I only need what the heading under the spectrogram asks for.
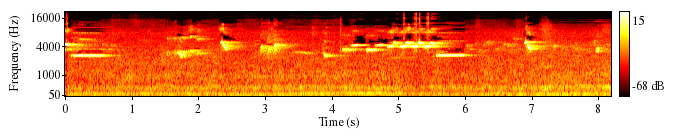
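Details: Song of the common nightingale (local names bouh zarhouni, menyar), which sings night and day. Scattered sharp chirps and a level whistle, then a quick trill of high repeated notes midway, followed by further isolated chirps.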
